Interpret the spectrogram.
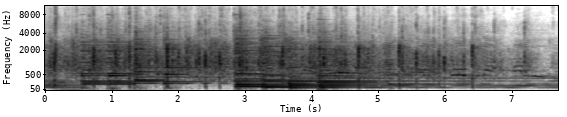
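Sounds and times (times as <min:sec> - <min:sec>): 
audience clapping in praise: 0:00.0 - 0:07.7.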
